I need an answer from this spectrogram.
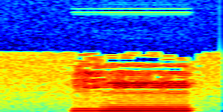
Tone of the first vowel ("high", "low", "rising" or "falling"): high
